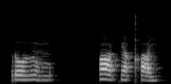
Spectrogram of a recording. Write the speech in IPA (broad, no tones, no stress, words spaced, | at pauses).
ɾoðũm | ɑ̃kẽqʰɑ̃j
